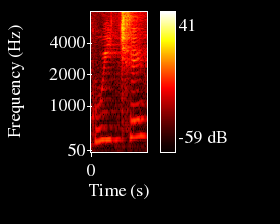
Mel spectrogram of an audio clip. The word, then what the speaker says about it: Goitse: Les recomiendo un grupo que se llama Guiche, que se escribe Goitse.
